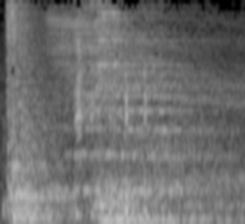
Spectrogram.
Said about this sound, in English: Whoa, there's like a whoosh air noise with that one.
